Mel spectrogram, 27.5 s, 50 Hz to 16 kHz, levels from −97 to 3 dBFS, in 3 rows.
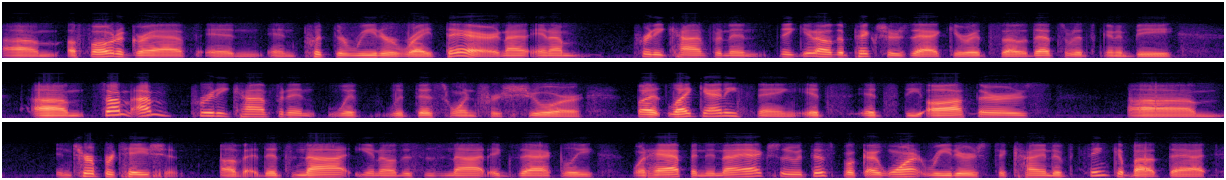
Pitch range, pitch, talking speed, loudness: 105-140 Hz, 120 Hz, 170 wpm, -24 LUFS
